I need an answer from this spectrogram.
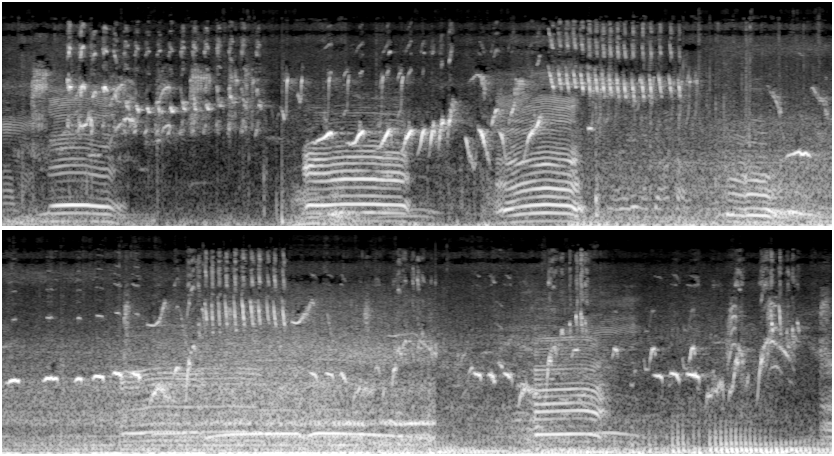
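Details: Herd of cattle driven along a village road toward their pen, among trees and rice fields. Several drawn-out, falling moos come in the first seconds, then a longer lowing stretch and one more moo near the end, with bird chirps above.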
